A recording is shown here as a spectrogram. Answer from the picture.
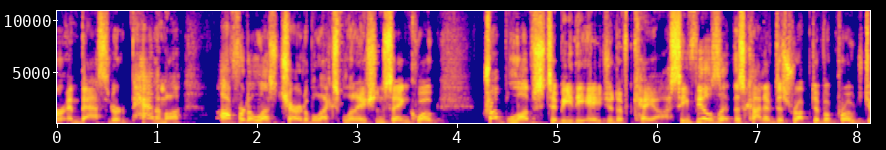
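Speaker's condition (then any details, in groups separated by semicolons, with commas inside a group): No condition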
